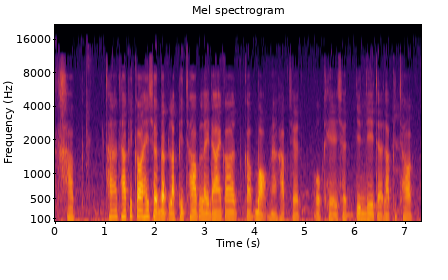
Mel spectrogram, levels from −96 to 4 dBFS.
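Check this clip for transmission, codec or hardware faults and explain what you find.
One codec fault runs through the whole recording. Throughout, the speech has likely passed through Bluetooth SBC compression at a small bit pool, which fits a rate near 96 kbps. Its eight coarse sub-bands starve the upper bands of bits, so the treble flickers and drops away while a gritty, aliased noise rides on the speech.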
